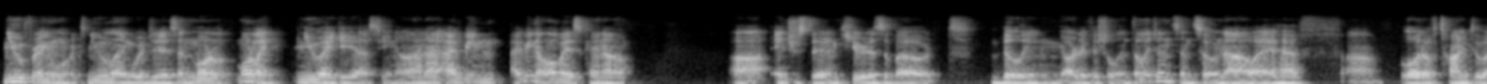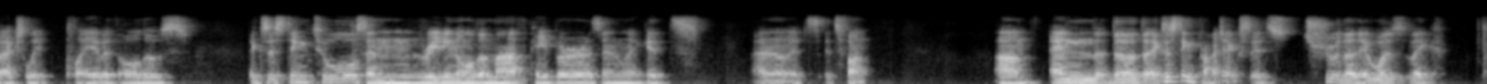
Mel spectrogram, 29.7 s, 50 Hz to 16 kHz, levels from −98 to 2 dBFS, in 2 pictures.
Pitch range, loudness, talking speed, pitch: 115-130 Hz, -18 LUFS, 145 wpm, 120 Hz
